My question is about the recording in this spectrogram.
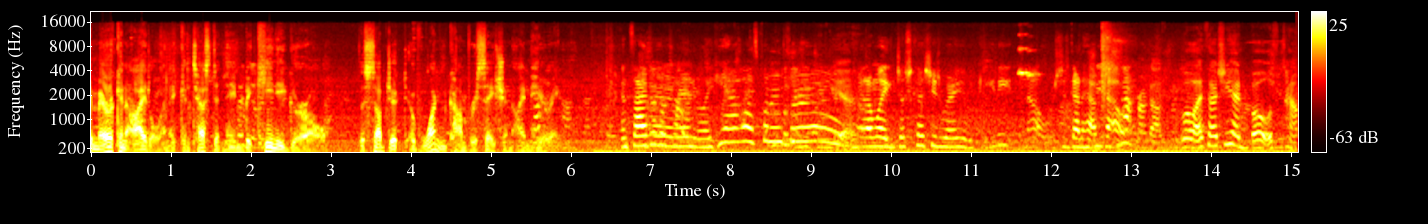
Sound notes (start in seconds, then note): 5.8 girls Talking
